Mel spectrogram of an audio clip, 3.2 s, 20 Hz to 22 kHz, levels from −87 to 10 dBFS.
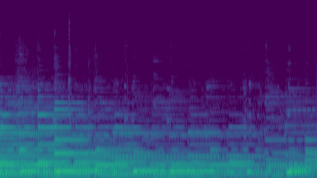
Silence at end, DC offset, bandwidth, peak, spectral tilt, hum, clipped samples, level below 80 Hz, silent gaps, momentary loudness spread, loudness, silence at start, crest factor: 0 s; under 0.1%; 5.6 kHz; -18 dBFS; -10 dB/octave; none; under 0.1%; -66 dBFS; none; 8 LU; -33 LUFS; 0 s; 14 dB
